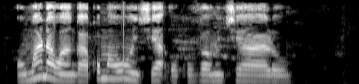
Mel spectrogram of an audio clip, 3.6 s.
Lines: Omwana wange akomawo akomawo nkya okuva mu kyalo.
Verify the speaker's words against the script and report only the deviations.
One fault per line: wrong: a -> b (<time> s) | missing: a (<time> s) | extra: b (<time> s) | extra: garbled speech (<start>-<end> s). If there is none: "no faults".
missing: akomawo (1.2 s)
